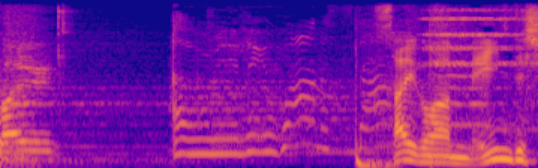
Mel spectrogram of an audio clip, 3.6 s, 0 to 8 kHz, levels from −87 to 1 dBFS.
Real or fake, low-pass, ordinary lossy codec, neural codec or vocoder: real; 7.2 kHz; none; none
